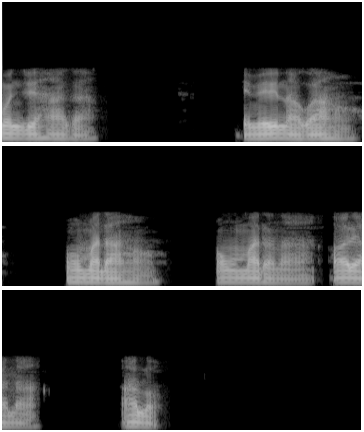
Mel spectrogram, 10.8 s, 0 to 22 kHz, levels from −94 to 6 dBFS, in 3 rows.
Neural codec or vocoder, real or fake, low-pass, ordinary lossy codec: none; real; 3.6 kHz; AAC, 24 kbps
